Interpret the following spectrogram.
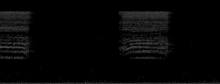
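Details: Tame cicada producing two harsh, bright buzzing bursts of about half a second each, separated by a quiet gap, with low background noise.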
